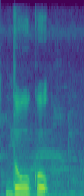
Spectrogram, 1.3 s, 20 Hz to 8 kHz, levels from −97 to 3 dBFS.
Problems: none marked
